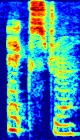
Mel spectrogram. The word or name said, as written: extra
